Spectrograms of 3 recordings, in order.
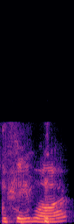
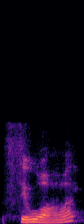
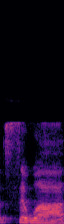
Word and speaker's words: Sewar: Siwa. Siwa is actually pronounced Siwar.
